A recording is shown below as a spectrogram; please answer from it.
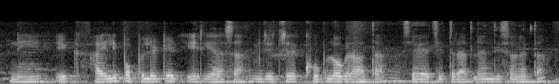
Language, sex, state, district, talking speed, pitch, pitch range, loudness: Konkani, male, Goa, North and South Goa, 160 wpm, 125 Hz, 120-130 Hz, -16 LUFS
